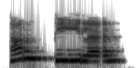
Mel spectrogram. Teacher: Ro sukun dibaca tebal karena sebelumnya adalah fathah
